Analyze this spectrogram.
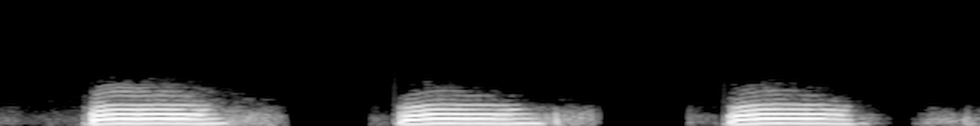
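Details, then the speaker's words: Egophony on chest auscultation with a stethoscope over a suspected consolidation area: patient's spoken "e" heard as a nasal, bleating "a" like a goat, three sustained voiced sounds. "this sound is elicited by asking the patient to say the letter e as one listens over the suspicious area with the stethoscope when consolidation is present the spoken e sound is audible as an a sound similar to that produced by a bleeding goat"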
